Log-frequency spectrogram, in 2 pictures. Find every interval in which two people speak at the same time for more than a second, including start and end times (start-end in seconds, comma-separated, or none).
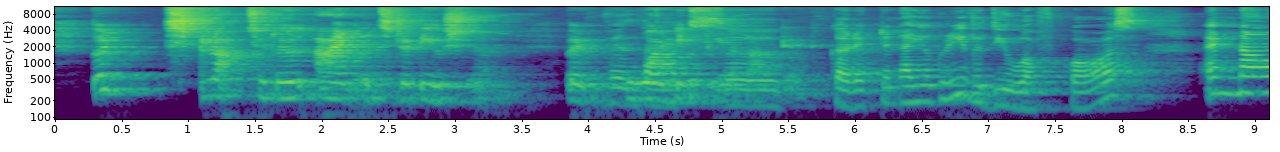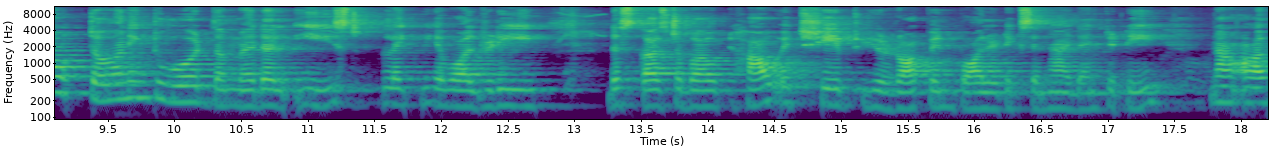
4.0-5.4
